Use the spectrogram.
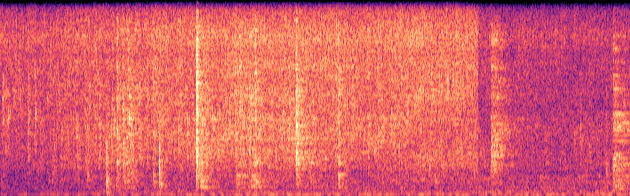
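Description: Green chilies fry and are stirred with onions in a pan during a Bangladeshi bottle gourd and prawn curry, a steady close sizzle broken by scraping spoon strokes, with no voices.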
